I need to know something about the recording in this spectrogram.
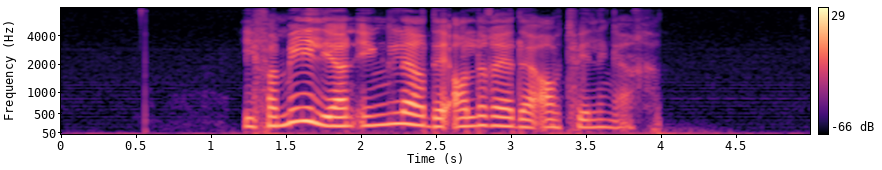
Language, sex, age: Norwegian, female, 43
